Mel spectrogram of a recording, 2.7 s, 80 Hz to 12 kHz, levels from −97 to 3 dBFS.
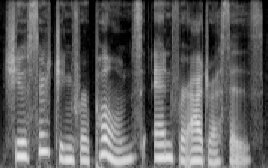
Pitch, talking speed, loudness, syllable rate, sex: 215 Hz, 180 wpm, -17 LUFS, 4.4 syllables/s, female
